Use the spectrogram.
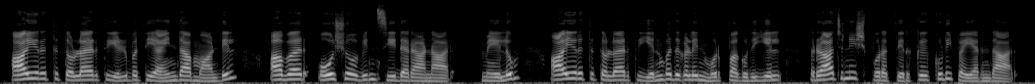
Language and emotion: Tamil, neutral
